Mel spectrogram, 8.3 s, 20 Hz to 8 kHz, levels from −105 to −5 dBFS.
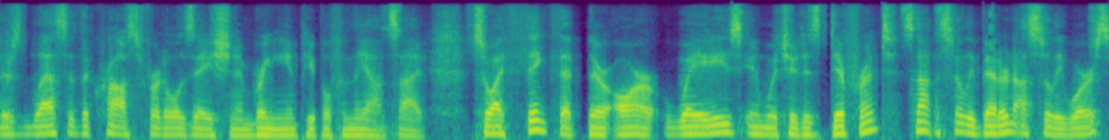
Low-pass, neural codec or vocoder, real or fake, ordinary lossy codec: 7.2 kHz; codec, 16 kHz in and 24 kHz out, 0.6 kbps, FocalCodec, streaming, 2048 codes; fake; AAC, 32 kbps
